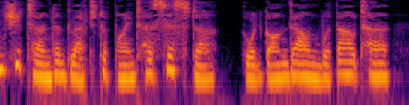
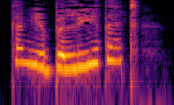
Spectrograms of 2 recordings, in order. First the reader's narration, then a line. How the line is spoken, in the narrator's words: Brenna giggled and shook with pure joy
